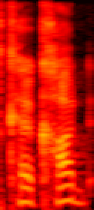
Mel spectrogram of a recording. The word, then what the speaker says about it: Kirkcaldy: Kirkcaldy. It's Kirkcaldy. Yeah, I think the L is not pronounced from what I remember, but I think that's nearby.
